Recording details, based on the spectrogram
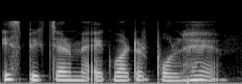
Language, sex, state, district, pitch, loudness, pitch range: Hindi, female, Arunachal Pradesh, Lower Dibang Valley, 200 Hz, -17 LUFS, 185-210 Hz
